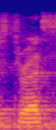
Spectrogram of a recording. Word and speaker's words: stressed: now keep in mind when you use the word stress and past tense it's it's stressed so it's stress so you don't say the ed's apart okay all right hello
